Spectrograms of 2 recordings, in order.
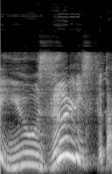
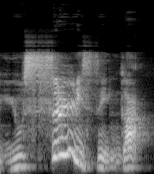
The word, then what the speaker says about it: useless: 왜 useless가 아니고 useless인가? 스하고 z하고 품사가 다릅니다.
